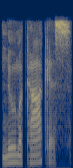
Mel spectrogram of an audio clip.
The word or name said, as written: pneumococcus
